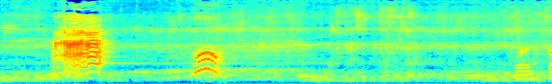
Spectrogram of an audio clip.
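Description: A macaw gives a loud, harsh, dog-like bark, then a shorter rising-and-falling bark with fainter calls later. A woman talks quietly in the background.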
